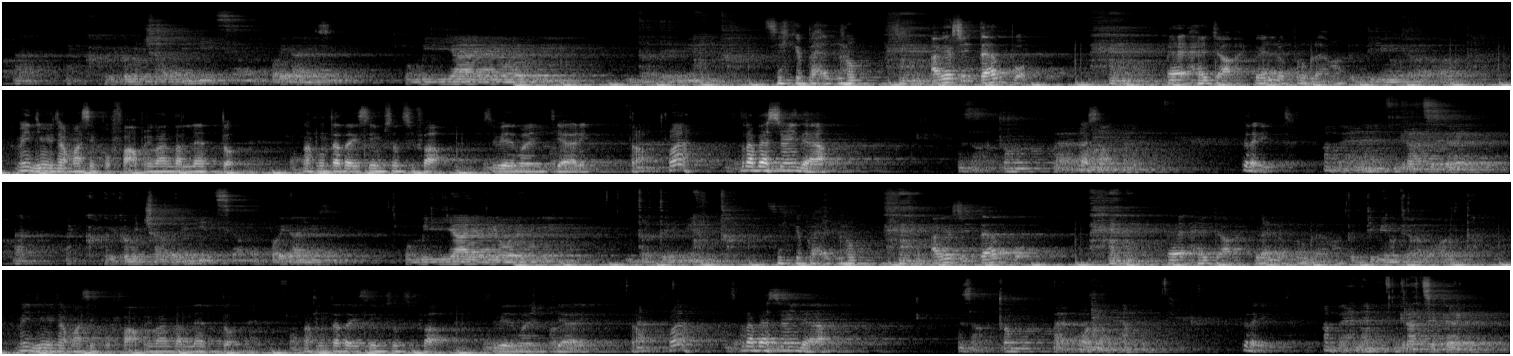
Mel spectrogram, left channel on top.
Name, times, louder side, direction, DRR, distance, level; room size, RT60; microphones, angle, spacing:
voice 1, 0.6-3.3 4.0-5.7 6.2-7.4 8.8-9.2 10.9-11.4 12.5-14.8 17.5-17.6 18.0-18.3 19.6-20.8 21.4-21.6 22.3-22.5 24.6-25.3 25.6-26.4 27.0-27.1 28.3-29.7, equal, 50° right, -4 dB, 3.3 m, -32 dB
sound 1, 5.1-19.9, left 1 dB, 20° left, 0.8 m, -28 dB
voice 2, 7.7-8.6 8.9-9.0 9.3-10.3 11.7-13.5 15.2-17.5 18.1-19.5 20.0-21.0 21.4-22.0 22.5-23.4 25.8-26.2 27.5-27.8, left 4 dB, 80° left, 11 dB, 0.6 m, -26 dB
23.5 x 18.0 x 2.7 m, 2.5 s
head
